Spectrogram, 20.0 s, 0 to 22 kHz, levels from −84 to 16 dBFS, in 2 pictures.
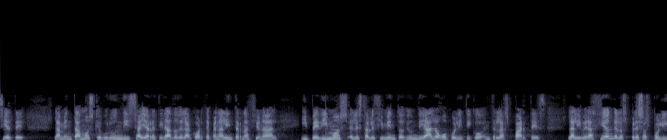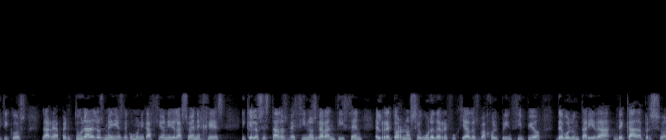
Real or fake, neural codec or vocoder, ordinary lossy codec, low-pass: real; none; none; 7.2 kHz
